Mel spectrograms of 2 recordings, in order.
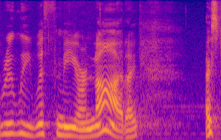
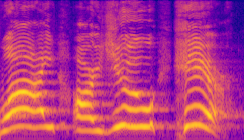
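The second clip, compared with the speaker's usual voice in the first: booming call, very loud and very high; 9 semitones higher, 10 dB louder than usual. Retelling a man who turns and points at the speaker, imitating a booming, commanding voice.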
